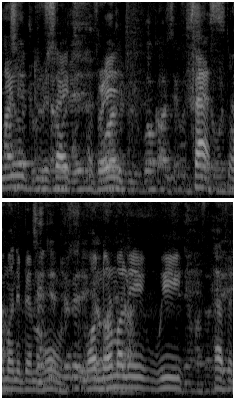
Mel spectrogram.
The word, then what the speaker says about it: Om Mani Padme Hum: We have a tendency of escaping this first syllable and last syllable.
